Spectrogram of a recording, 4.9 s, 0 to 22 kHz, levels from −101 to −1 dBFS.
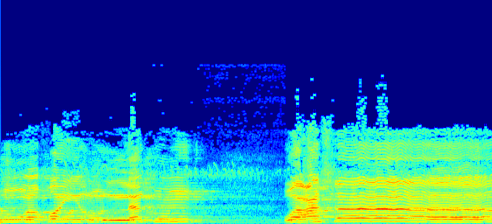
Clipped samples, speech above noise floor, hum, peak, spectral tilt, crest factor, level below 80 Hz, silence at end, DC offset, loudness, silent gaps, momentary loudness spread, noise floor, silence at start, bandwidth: under 0.1%; 27 dB; none; -10 dBFS; -0.5 dB/octave; 14 dB; -66 dBFS; 0 s; under 0.1%; -22 LUFS; none; 11 LU; -50 dBFS; 0 s; 14.5 kHz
